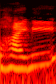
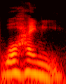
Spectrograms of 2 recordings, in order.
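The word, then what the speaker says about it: 我爱你: oh, Heine? No, Wohaini. Oh.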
